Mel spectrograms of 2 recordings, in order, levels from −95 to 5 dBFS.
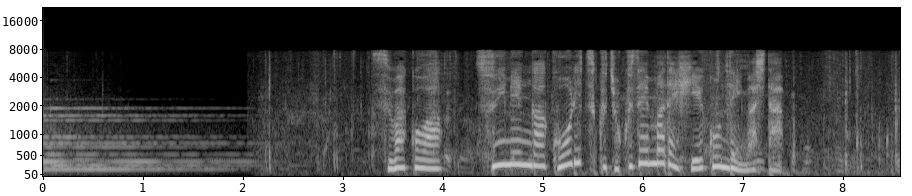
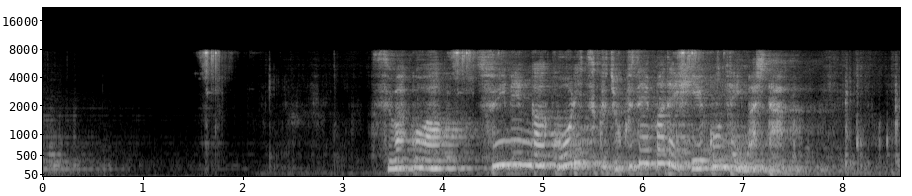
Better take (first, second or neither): first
